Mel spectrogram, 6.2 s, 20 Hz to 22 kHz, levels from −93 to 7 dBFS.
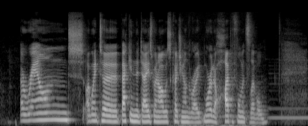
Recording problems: background music; faint; from 3.5 s on; 25 dB below the speech

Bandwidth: 14.5 kHz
